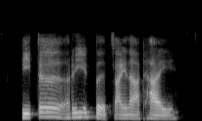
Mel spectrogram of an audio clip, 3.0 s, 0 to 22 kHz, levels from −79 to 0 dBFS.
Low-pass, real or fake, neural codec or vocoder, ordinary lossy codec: 7.2 kHz; fake; codec, 16 kHz, 1 kbps, X-Codec, HuBERT features, trained on general audio; MP3, 48 kbps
